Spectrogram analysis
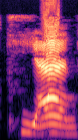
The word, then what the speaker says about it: quién: So QUI, it sounds like the word key in English, key, okay? A word we know with QUI is quién.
